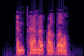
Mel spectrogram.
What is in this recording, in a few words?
"impenetrable", English; adjectives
